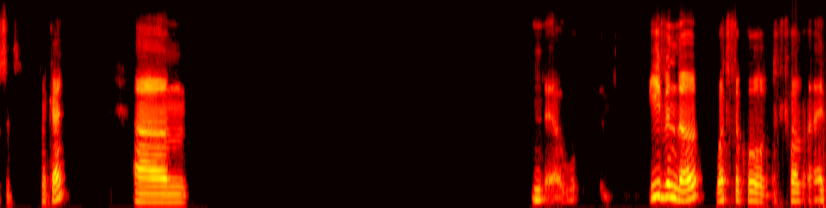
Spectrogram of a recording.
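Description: A man speaks calmly, in pauses, through an online call.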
